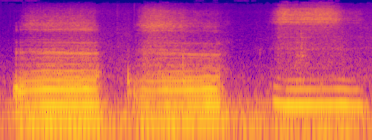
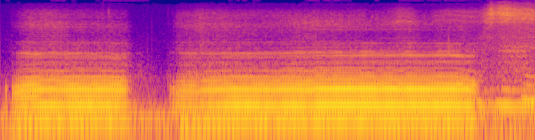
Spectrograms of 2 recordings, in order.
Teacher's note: The Z vibrates in that very small open space between the tongue and the upper teeth. Right in here.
